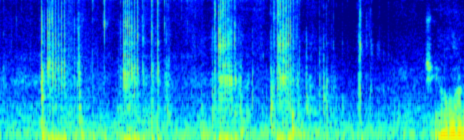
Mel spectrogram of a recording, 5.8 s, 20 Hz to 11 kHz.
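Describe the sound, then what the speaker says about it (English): A ratchet clicks in several uneven bursts as it loosens the lower seat belt anchor bolt inside a 2008-16 Chrysler Town & Country minivan, close and fairly quiet, with a louder metallic knock at the end. "we're going to remove this bolt right here for the lower part of our seat belt"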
